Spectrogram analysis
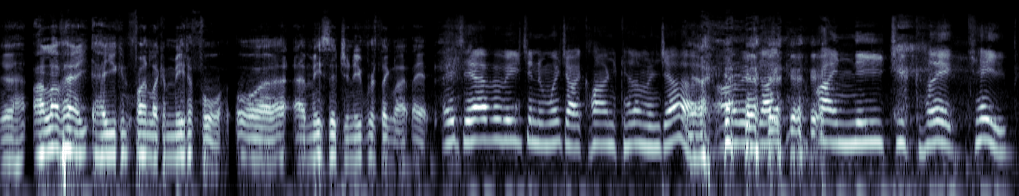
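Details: Adult man with congenital cerebral palsy, a brain injury from oxygen loss during birth, with thinking intact; real dysarthria with tremulous voice (cerebral palsy).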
